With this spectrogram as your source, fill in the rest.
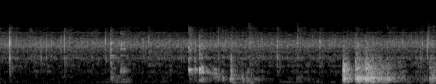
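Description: Pangas fish frying in a pan with ginger garlic paste and spices gives a steady close sizzle, broken by louder bursts of stirring and scraping, with no talk.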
